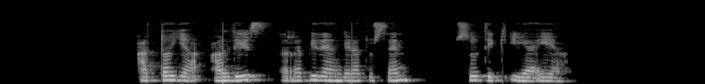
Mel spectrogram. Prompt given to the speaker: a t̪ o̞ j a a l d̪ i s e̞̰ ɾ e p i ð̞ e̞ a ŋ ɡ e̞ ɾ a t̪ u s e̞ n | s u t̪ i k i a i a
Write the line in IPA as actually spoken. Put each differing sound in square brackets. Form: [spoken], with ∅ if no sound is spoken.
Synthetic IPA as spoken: a t̪ o̞ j a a l d̪ i s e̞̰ [r] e p i ð̞ e̞ a ŋ ɡ e̞ ɾ a t̪ u s e̞ n | s u t̪ i k i a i a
